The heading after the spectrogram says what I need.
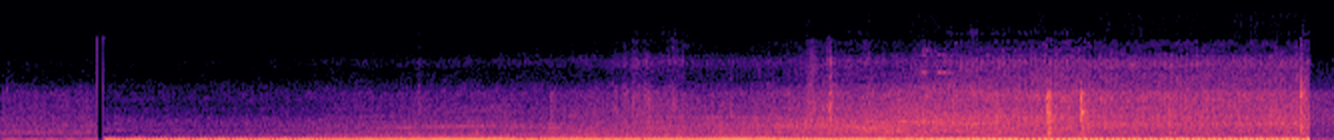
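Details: Yamaha YXZ side-by-side, a couple of weeks after lubricating the backs of the brake pads and the caliper pins: the engine pulls and revs steadily with no high brake squeal, so the long-standing squeak is gone.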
